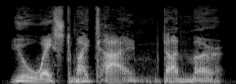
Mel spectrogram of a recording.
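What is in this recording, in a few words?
Hello, Vo; Morrowind GOTY GOG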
